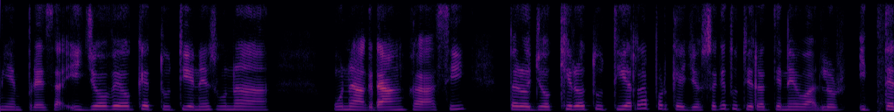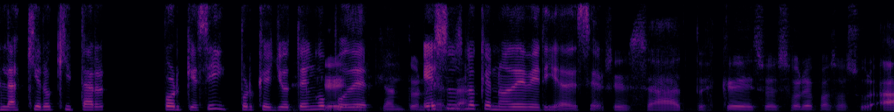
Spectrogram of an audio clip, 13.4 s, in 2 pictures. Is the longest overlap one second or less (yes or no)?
no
